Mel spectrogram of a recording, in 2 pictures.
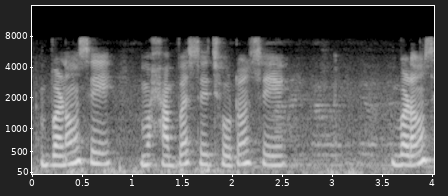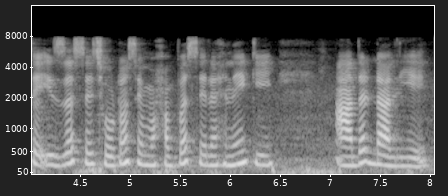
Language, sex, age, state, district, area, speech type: Urdu, female, 30-45, Telangana, Hyderabad, urban, spontaneous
